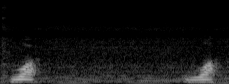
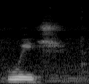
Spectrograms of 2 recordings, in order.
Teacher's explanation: According to voicing, the sound, it is voiced. According to the place of articulation, it is bilabial. And according to the manner of articulation, it is glide.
